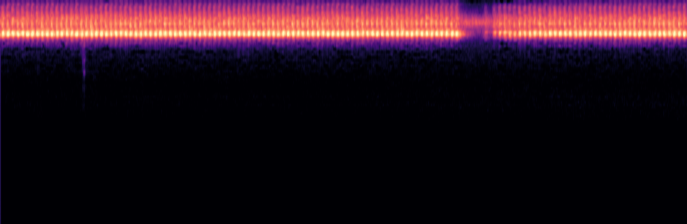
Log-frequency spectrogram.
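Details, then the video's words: High, thin grasshopper buzzing with no music, pulsing quickly and evenly, with a brief lull just before the five-second mark. "Grass Hopper Sounds"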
